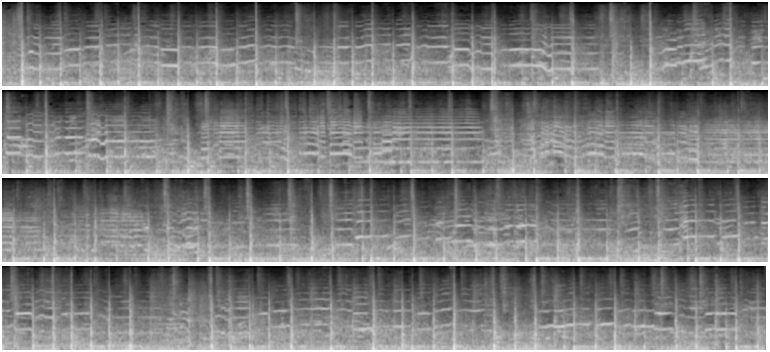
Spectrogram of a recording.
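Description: Live wedding band music: saxophone and clarinet playing a wavering melody over a fast, steady beat.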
